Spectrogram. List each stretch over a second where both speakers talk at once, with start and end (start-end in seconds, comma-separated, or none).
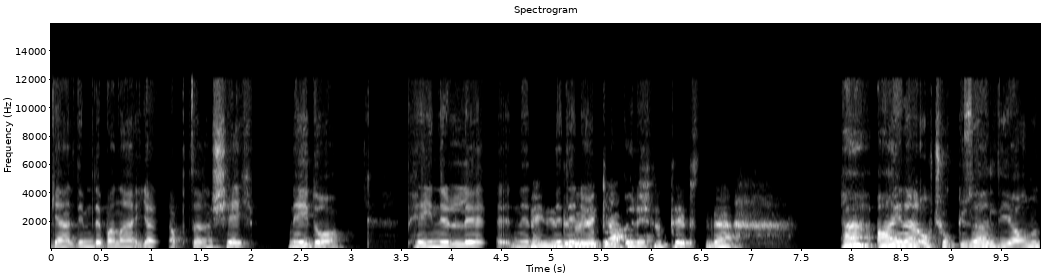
4.8-6.2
